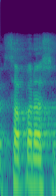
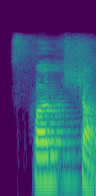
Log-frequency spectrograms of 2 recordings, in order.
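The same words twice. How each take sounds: First: सपरस with vowels between all consonants; Haryanvi mispronunciation. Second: स्पर्श as "sparsha", sp joined; clean conjuncts. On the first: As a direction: say सपरस as "sa-pa-ras", Haryana-style. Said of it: "Haryana का सपरस". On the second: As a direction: start स्पर्श straight on sp, no vowel inside. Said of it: "पहली बार में ठीक बोलो". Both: Shown as a demonstration.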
